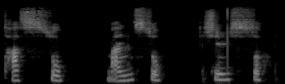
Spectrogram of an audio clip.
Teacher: 히읗 뒤에 시옷이 올 때는 쌍시옷으로 발음을 한다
